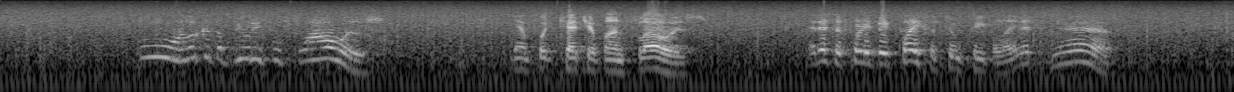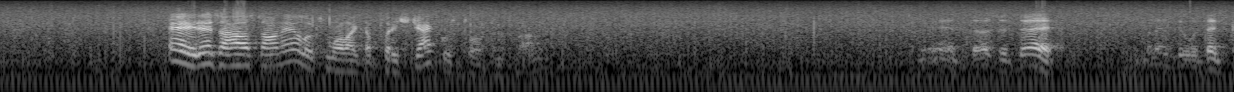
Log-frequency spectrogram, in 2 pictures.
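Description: A boy speaks with feeling, close by.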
